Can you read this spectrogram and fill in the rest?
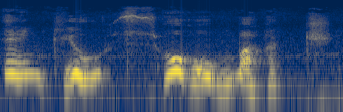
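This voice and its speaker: An actress playing a poor woman, soft-spoken and tearful with gratitude, in a radio drama. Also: high-pitched, very animated, extremely slow, a little hiss or hum, heavily acted. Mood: grateful. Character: grateful poor woman in the cold.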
